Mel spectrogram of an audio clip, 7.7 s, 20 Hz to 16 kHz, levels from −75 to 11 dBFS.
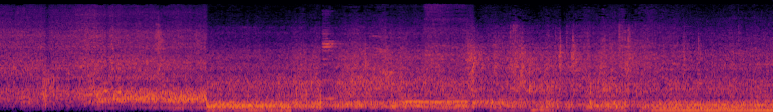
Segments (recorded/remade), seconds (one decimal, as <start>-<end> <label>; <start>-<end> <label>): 0.0-1.2 recorded; 1.2-4.7 remade; 4.7-5.8 recorded; 5.8-6.8 remade; 6.8-7.7 recorded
